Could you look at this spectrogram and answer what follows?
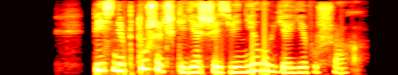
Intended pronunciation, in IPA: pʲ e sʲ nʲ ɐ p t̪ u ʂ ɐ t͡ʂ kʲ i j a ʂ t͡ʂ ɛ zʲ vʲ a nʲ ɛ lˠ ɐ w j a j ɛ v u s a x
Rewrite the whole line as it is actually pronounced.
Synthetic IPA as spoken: pʲ e sʲ nʲ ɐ p t̪ u ʂ ɐ t͡ʂ kʲ i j a ʂ t͡ʂ ɛ zʲ vʲ i nʲ ɛ lˠ ɐ w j a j ɛ v u ʂ a x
